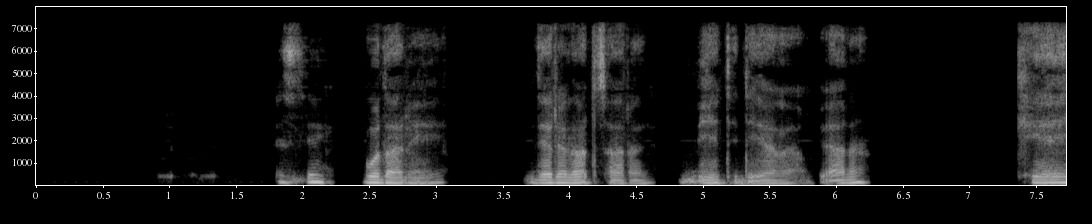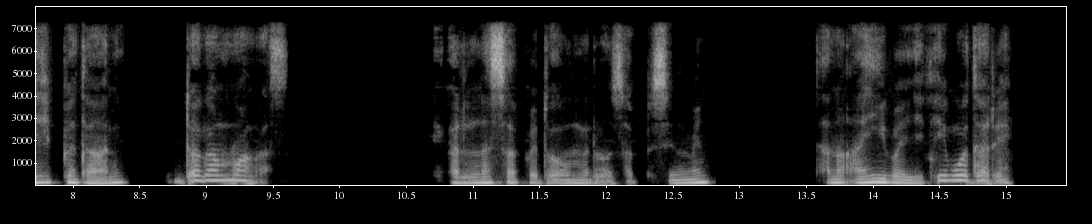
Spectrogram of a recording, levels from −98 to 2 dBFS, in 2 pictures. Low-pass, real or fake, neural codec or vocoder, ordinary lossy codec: 7.2 kHz; fake; codec, 16 kHz, 2 kbps, FunCodec, trained on LibriTTS, 25 frames a second; MP3, 64 kbps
